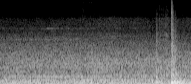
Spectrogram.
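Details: AAON rooftop unit condenser fan after the broken rain shield (slinger) was replaced and the slow-starting unit came on: steady, even low whoosh with no rattling, one brief bump near the end; the fan runs normally.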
